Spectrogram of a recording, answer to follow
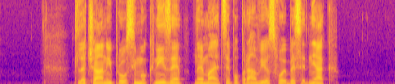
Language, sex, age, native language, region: Slovenian, male, 30-49, Slovenian, Central Slovenia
